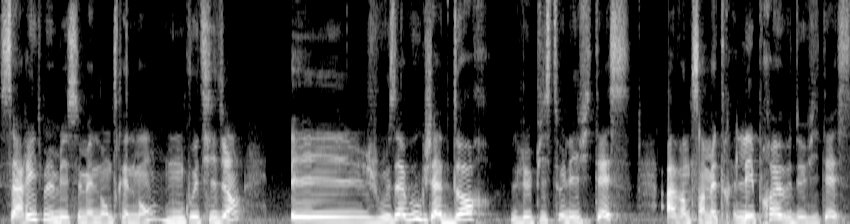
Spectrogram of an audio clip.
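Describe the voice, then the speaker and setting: A woman speaks in a plain, everyday voice, pitched fairly high. Her pace is fairly slow and her intonation fairly even. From northern France, Picardy (Noyon). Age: 20s. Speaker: sport shooter, athlete. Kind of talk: interview.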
